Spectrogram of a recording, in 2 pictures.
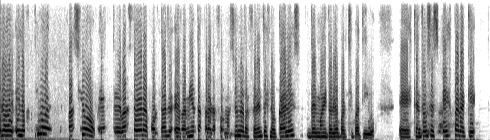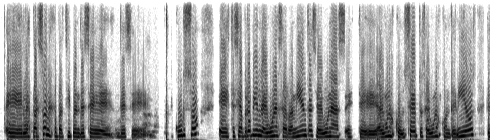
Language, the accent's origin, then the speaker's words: Spanish; Montevideo, Uruguay; now in Parque del Plata, Uruguay; yo hace 15 años que vivo en Parque del Plata, soy montevideana, pero tengo corazón canario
